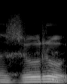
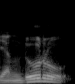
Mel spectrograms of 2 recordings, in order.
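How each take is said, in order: First: The middle consonant is a z sound. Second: The middle consonant is a d sound. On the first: The speaker calls it right. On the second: The speaker calls it wrong. "Jangan yang duru. ... itu orang Sunda"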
